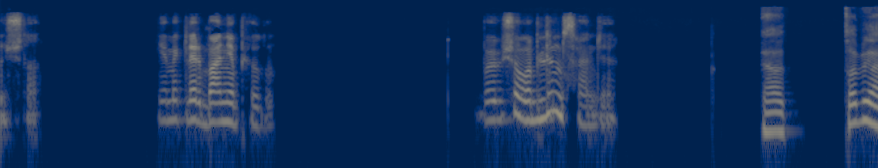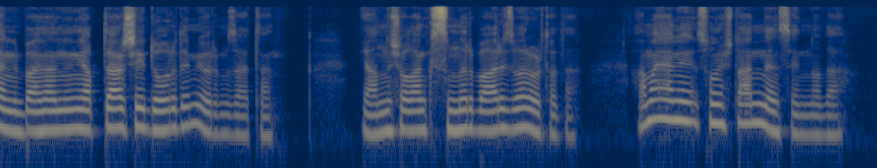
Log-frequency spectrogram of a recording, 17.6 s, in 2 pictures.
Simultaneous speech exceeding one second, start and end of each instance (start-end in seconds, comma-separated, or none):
none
